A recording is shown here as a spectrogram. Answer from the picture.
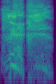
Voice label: hurt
